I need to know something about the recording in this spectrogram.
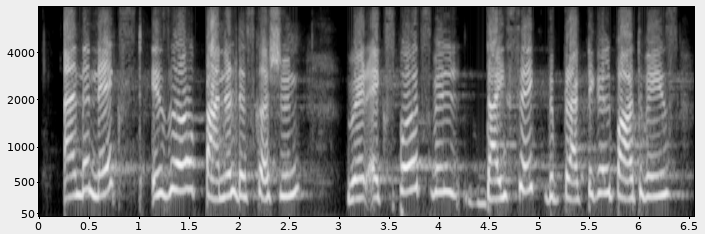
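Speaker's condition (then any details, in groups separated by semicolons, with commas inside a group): No condition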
